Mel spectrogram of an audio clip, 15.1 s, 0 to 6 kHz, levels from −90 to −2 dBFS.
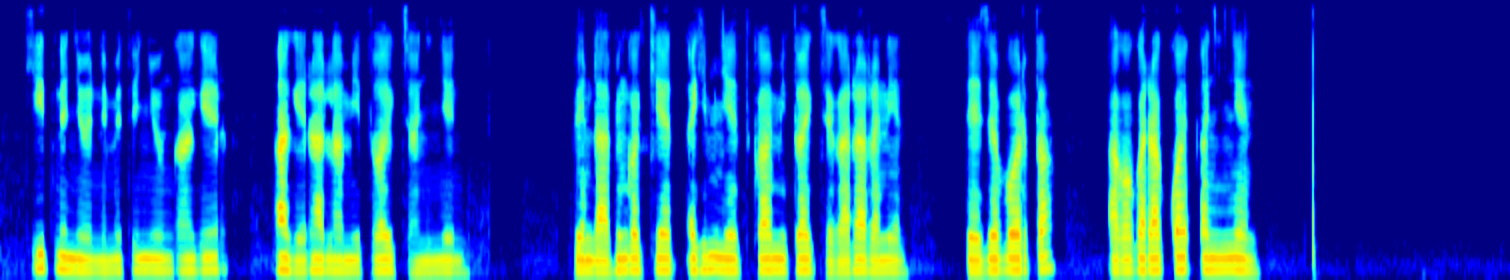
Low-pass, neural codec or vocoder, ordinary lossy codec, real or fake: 5.4 kHz; none; none; real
